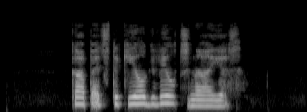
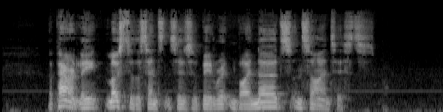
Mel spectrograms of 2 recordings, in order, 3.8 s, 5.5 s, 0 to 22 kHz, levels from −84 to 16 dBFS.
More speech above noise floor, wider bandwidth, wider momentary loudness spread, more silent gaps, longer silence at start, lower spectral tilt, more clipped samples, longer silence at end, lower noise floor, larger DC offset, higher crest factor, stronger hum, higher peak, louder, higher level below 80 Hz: first, 53 dB vs 39 dB; second, 10 kHz vs 16.5 kHz; about the same, 8 LU vs 10 LU; neither; first, 0.9 s vs 0.6 s; first, -6 dB/octave vs -3 dB/octave; neither; about the same, 0.9 s vs 0.9 s; first, -75 dBFS vs -62 dBFS; neither; about the same, 18 dB vs 22 dB; neither; second, -6 dBFS vs -2 dBFS; about the same, -22 LUFS vs -21 LUFS; second, -72 dBFS vs -56 dBFS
